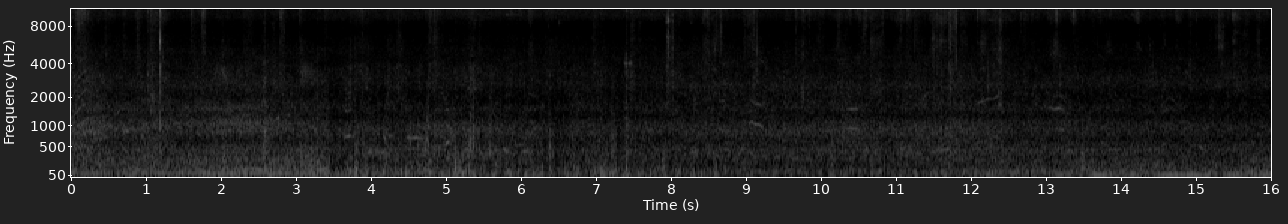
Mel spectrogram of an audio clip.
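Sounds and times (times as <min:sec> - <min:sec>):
distant road traffic rumble: 0:00.0 - 0:16.0
faint indistinct voices: 0:00.0 - 0:16.0.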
